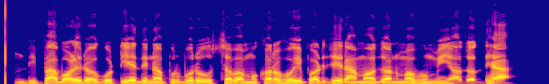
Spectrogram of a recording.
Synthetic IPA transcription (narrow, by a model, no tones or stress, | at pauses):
d̪ipabɔɭiɾɔɡoʈied̪inɔpuɾbuɾuːt̪sɔbʱɔmukʰɔɾɔɦojpɔɽit͡ʃʰiɾamɔd͡ʒɔnmɔbʱumiɔd͡ʒɔd̪ʱja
